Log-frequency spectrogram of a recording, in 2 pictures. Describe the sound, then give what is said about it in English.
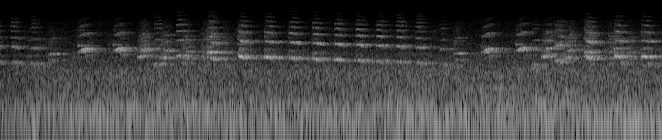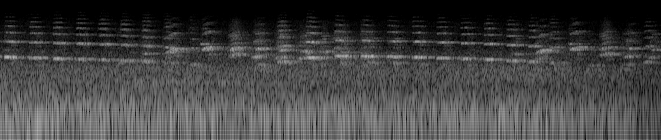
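Seriemas at Southwick Zoo calling loudly: rapid series of high, yelping notes that slide downward in pitch, repeated in waves throughout, with no talking. “These unique birds are one of the most vocal residents at Southwick Zoo. Their calls often coincide with the arrival of our field trip guests coming through the group entrance.”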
